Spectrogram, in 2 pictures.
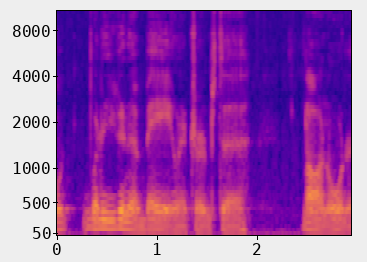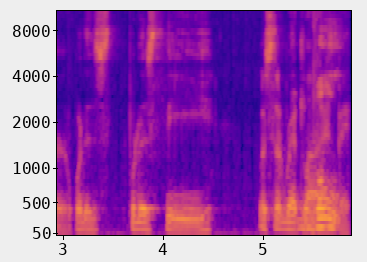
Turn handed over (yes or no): yes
